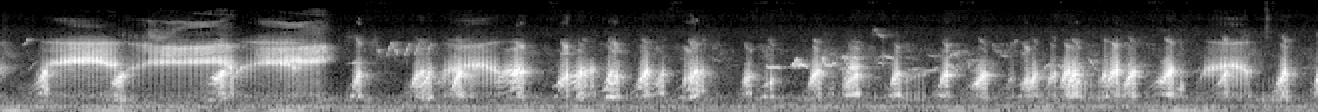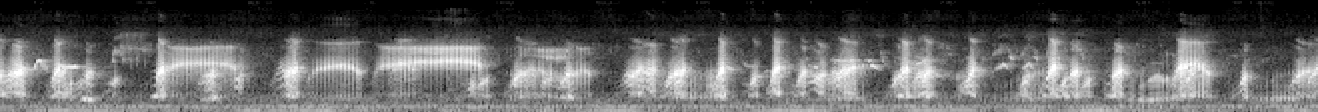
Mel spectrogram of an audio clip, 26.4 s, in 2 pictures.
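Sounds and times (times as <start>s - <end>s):
frog chorus croaking: 0.0s - 26.3s.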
